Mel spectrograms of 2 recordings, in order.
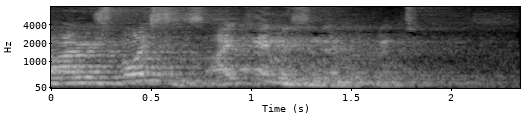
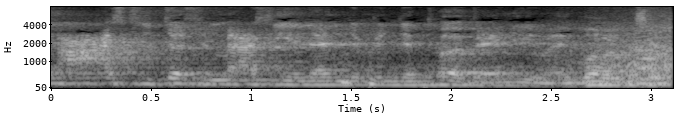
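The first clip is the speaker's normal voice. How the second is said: hammed-up Irish voice, falling lower; mock Irish accent; 4 semitones lower than usual. Comedian answering Irish friends about where to go, mocking Irish accent. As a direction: take the piss with an exaggerated Irish accent. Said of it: "I take the piss out of their Irish voice".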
